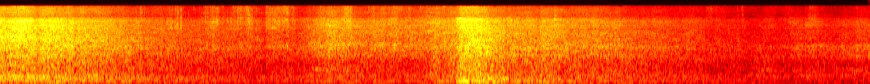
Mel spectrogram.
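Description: Cloth rustling as a pair of white trousers is handled and spread out close to the microphone, with one sharper flap of the fabric a little over two seconds in, then dying away.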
